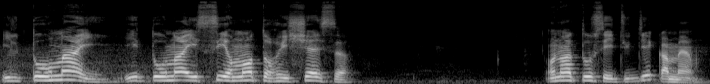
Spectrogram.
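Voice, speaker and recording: A young Congolese man addresses his president in a video message, his voice high-pitched and slow. Earnest and pleading at first, he rises into indignation, stammering and repeating words.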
